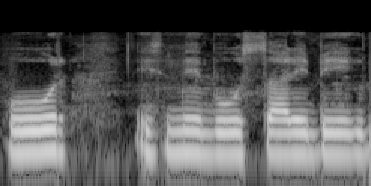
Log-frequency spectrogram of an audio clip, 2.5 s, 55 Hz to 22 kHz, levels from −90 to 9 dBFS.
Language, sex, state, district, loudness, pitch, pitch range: Hindi, male, Uttar Pradesh, Saharanpur, -14 LUFS, 160 Hz, 155-165 Hz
